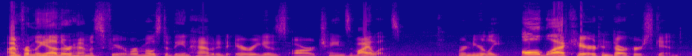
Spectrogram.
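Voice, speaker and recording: A man's voice: fairly low pitch, expressive, normal speed, bright, forceful tone. A man playing an earnest young alien cadet in an audio drama, speaking politely and precisely with hesitant ums. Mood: chatty, fond. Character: earnest young male alien Starfleet cadet, eager and scholarly. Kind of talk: audio drama interview acting.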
